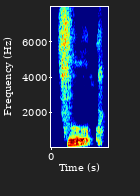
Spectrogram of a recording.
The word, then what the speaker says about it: Sil: I know sometimes it's a hard vowel to pronounce. So here we go. Sil. And if you guys remember on the pronunciation brackets, we have the E hat, which means that it is creaky, okay?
